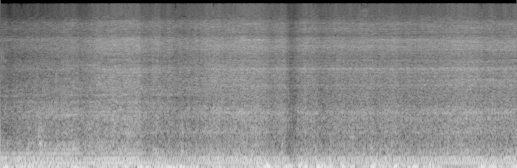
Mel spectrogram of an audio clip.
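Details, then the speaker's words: Car with oil and coolant levels fine, engine light later on, cause unknown; uneven lumpy idle with low irregular knock. Rough idle with knocking. "that's weird. It's just a weird rough idle. I don't know if you can hear it. I can hear it knocking, but it's just idling rough."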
